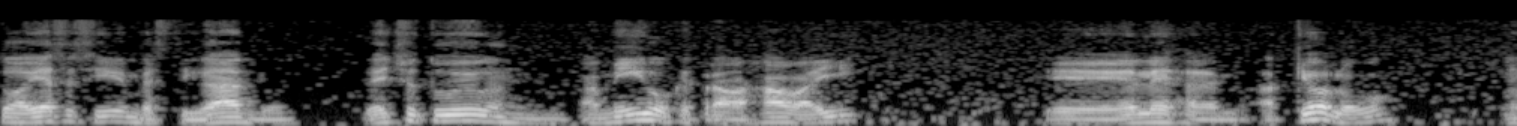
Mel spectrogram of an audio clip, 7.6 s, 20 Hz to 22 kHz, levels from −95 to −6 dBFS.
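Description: Speech, with overdone noise removal running for the whole clip. The noise reducer is set too aggressively, so any frequency band sitting near its noise estimate is pulled far down or gated off entirely, and the quieter components of the voice are removed along with the noise. The background drops and breaks up into twinkling specks where isolated bands flicker on and off.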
